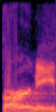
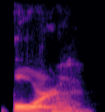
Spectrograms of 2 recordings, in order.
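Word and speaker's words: Boerne: on this and then there's there's bernie but it's b-o-e-r-n-e born but it's bernie so you know i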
